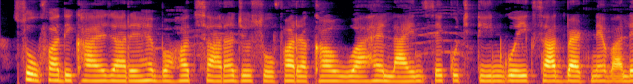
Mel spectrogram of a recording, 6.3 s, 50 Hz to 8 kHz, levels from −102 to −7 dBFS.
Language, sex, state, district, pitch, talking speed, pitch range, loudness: Hindi, female, Punjab, Kapurthala, 180 Hz, 200 wpm, 175-185 Hz, -19 LUFS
